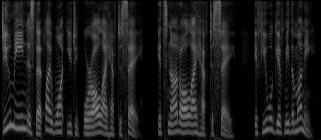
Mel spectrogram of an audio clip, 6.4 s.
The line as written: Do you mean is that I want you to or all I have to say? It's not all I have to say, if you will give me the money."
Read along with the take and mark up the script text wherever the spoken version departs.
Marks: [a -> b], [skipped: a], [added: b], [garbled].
Do you mean is that I want you to or all I have to say? It's not all I have to say, if you will give me the money."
